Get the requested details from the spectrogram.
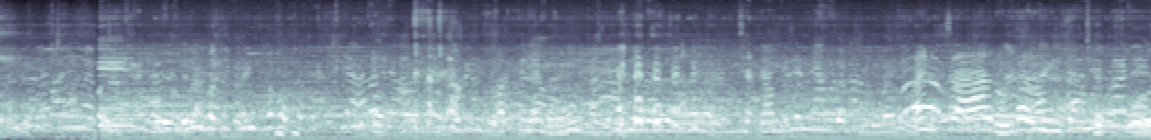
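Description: A crowd of women chatters close by.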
